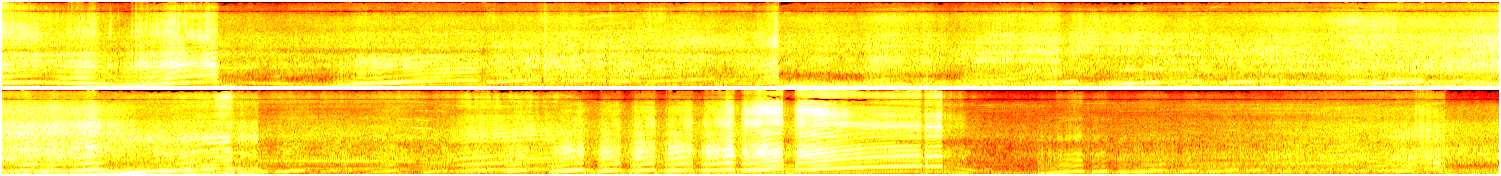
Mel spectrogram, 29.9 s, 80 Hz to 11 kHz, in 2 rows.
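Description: BMW E36 drift cars' engines revving up and falling back again and again as they slide, with tyre squeal. The sound changes abruptly several times between passes.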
